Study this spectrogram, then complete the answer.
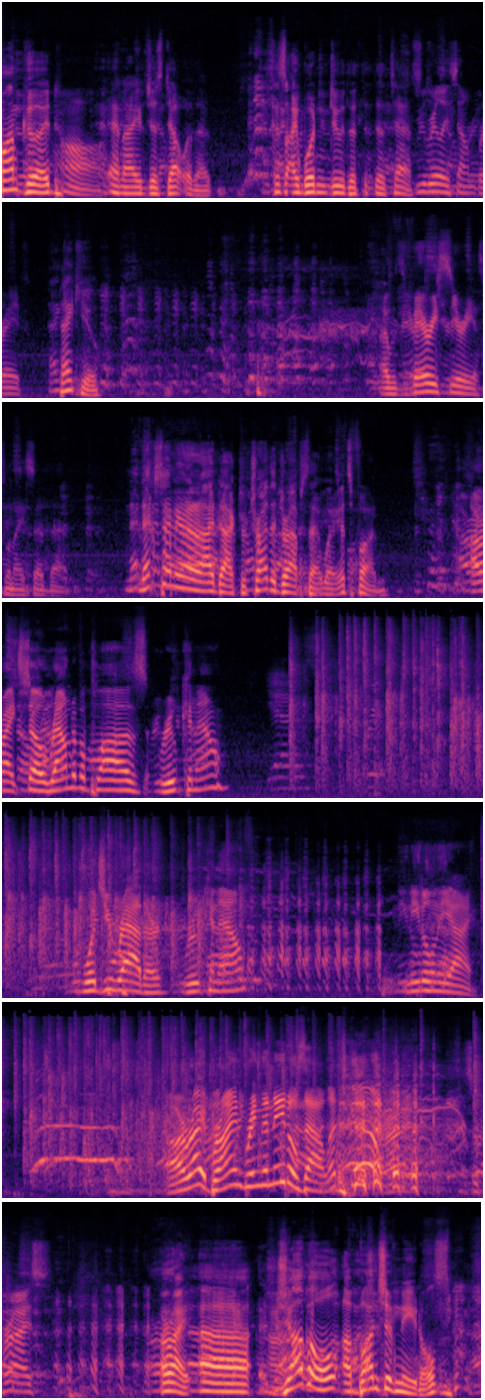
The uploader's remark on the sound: Recorded live at Comedy Arts Theater of Charlotte.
